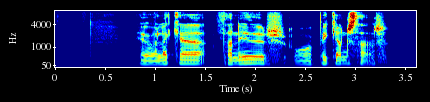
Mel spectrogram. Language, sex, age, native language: Icelandic, male, 30-39, Icelandic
